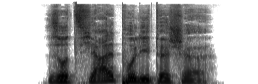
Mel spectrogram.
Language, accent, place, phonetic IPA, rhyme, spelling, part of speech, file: German, Germany, Berlin, [zoˈt͡si̯aːlpoˌliːtɪʃə], -aːlpoliːtɪʃə, sozialpolitische, adjective, De-sozialpolitische.ogg
- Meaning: inflection of sozialpolitisch: 1. strong/mixed nominative/accusative feminine singular 2. strong nominative/accusative plural 3. weak nominative all-gender singular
